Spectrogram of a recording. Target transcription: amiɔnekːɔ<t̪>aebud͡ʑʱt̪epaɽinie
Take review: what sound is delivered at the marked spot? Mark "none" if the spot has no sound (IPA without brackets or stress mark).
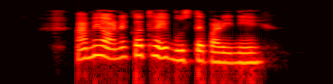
t̪ʰ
